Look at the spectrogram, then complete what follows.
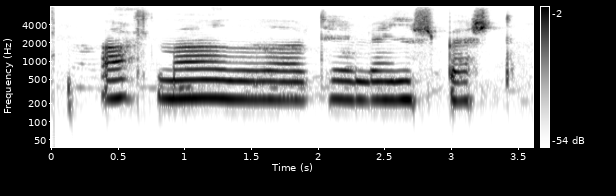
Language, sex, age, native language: Icelandic, female, 8, Icelandic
